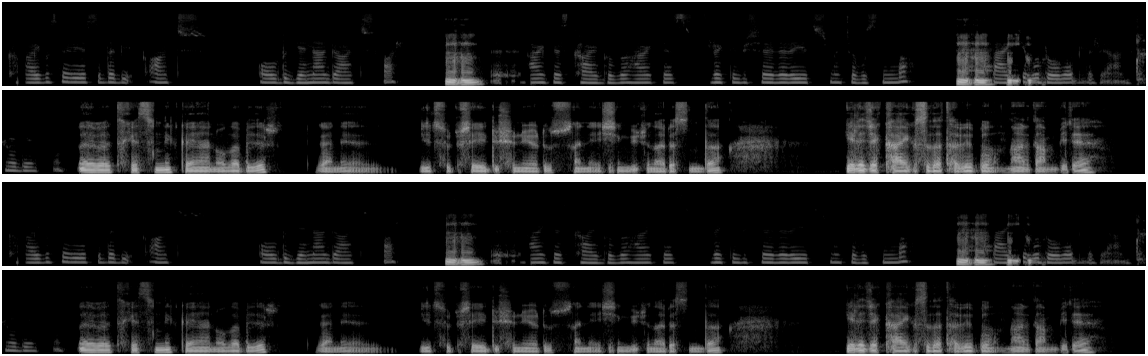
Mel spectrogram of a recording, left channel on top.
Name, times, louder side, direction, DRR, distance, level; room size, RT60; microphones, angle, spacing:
voice 1, 0.1-2.0 2.6-4.0 4.9-6.8 7.1-9.1 9.9-12.1, left 2 dB, 50° left, 1.1 m, -46 dB
voice 2, 4.4-4.8 9.5-10.3 11.3-11.4 12.2-14.2 14.6-15.2 15.6-19.2 19.9-22.5, left 3 dB, 25° left, 0.3 m, -28 dB
head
